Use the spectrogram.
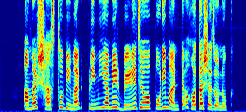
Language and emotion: Bengali, sad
